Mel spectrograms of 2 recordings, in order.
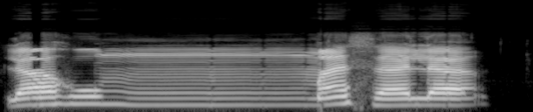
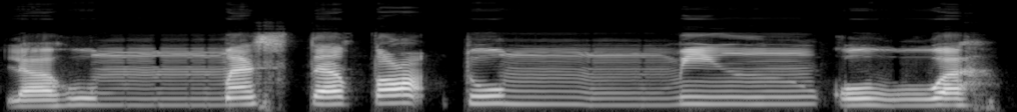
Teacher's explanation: mim mati masuk ke dalam mim yang berbaris ni. Jadi dia seolah-olah satu mim yang bertanda sabdu. Tapi mesti dengung. Kalau kamu tak dengung, tak cukup syarat jadi idgham mislaini.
